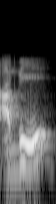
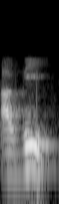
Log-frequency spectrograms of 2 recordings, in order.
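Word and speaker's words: אבי: So now this is not abi. This is you have to pronounce it avi. Avi. Pronunciation will be like avi, but the transliteration is abi.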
